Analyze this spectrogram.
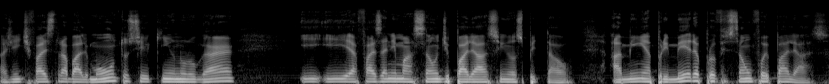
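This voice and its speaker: The voice moves at a moderate pace with fairly even intonation, and the sound is dry with no echo. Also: man. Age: 50s. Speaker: psychologist and panel moderator; panel moderator. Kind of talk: moderated panel discussion at a seminar. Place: hall. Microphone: handheld.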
